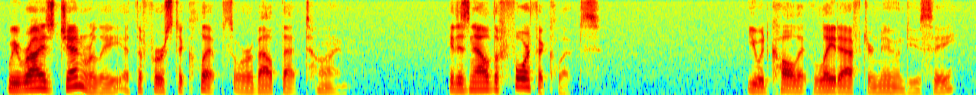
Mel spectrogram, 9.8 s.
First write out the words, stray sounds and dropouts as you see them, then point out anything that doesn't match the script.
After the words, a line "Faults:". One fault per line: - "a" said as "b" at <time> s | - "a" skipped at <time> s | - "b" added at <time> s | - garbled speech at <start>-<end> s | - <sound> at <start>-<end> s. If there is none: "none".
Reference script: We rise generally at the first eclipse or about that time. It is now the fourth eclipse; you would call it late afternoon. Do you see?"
We rise generally at the first eclipse or about that time. It is now the fourth eclipse; you would call it late afternoon. Do you see?"
Faults:
none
